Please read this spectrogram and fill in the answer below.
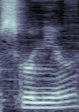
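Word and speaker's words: Skrimir: and W that's how you say his name scrier failing strength gallan morale is further improved by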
